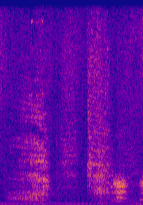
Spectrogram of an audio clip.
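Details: Airedale Terrier during its first protection training, giving three short, sharp barks spaced about half a second apart against a steady background hum.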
